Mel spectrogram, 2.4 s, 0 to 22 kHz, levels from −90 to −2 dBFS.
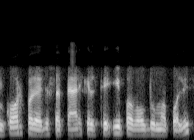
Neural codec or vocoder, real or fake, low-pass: none; real; 7.2 kHz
